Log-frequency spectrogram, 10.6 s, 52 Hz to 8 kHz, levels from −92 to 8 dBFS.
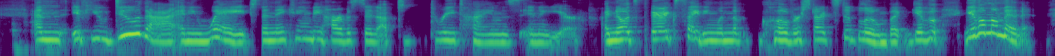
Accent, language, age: American, English, 30-49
